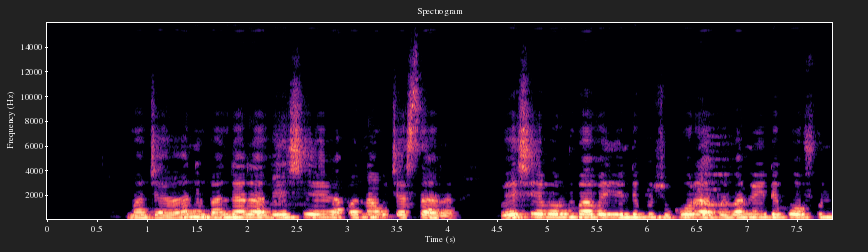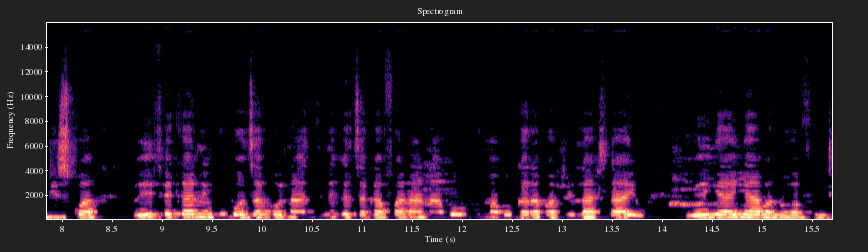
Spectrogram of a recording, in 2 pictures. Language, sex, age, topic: Ndau, female, 36-49, education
